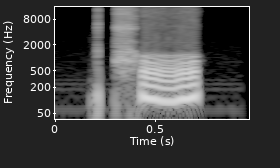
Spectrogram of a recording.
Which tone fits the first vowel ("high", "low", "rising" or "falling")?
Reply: low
